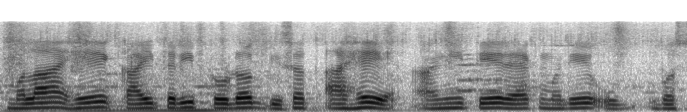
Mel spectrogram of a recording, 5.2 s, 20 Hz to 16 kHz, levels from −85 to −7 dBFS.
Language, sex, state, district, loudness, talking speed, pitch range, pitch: Marathi, male, Maharashtra, Washim, -16 LUFS, 130 wpm, 145-160 Hz, 155 Hz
